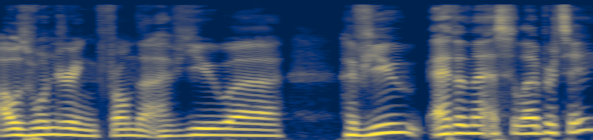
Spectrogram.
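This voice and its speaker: A man with a Yorkshire accent, fairly high-pitched yet dark and mellow in tone, talking very fast with lively intonation, in dry, close sound with no echo and a quiet background. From Yorkshire, northern England. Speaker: podcast co-host. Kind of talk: casual chat.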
